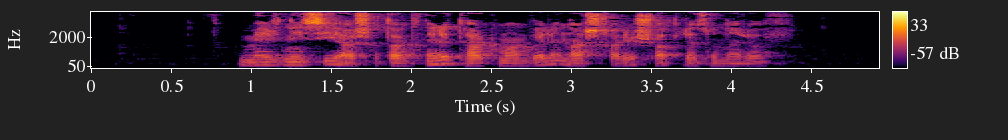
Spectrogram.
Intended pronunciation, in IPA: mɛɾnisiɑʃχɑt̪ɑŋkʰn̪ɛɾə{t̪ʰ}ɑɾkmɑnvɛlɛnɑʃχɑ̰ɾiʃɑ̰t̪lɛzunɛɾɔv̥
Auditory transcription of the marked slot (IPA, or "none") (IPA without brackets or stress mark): t̪ʰ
